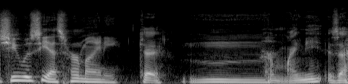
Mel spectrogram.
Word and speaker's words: Hermione: Harry Potter kids she was yes hermy okay Hermione is that how you pronounce that that's how they pronounce it in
